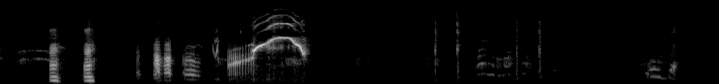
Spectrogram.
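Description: A common myna gives a quick run of harsh clicks and chattering notes, then a loud rising-and-falling squawk, followed by scattered soft clicks.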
